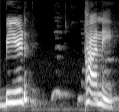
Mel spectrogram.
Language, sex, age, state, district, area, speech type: Marathi, female, 18-30, Maharashtra, Solapur, urban, spontaneous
